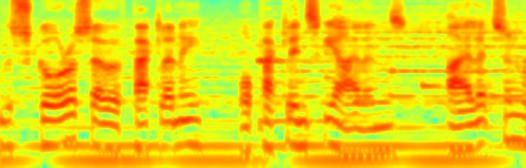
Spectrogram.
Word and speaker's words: Pakleni: their strange rugged Beauty don't let yourself be fooled by the name of the islands which sounds like the word for hell in Croatian because it really derives from the resin called Pina once used for caulking boats with the closest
